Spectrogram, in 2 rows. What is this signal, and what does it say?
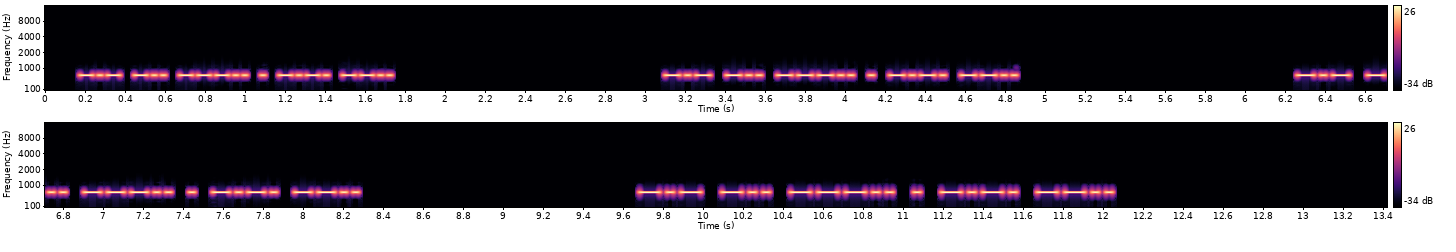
Morse code, heard as a keyed tone, about 44 wpm, 700 Hz. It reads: KD8ECZ KD8ECZ KD8ECZ KD8ECZ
